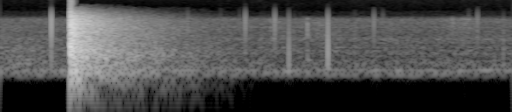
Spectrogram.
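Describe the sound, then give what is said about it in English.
A single sharp gunshot cracks out near the start, loud and abrupt, then fades in a long decaying tail. A few faint ticks follow, and no one speaks. “He's dead. You shot him in the heart.”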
